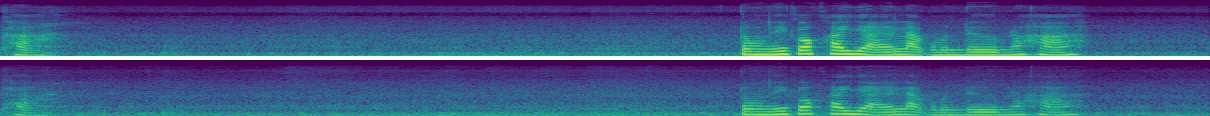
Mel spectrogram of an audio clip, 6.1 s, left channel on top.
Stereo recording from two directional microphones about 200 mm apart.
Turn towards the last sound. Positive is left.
turn(degrees=20)  # may be behind; listen again after turning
